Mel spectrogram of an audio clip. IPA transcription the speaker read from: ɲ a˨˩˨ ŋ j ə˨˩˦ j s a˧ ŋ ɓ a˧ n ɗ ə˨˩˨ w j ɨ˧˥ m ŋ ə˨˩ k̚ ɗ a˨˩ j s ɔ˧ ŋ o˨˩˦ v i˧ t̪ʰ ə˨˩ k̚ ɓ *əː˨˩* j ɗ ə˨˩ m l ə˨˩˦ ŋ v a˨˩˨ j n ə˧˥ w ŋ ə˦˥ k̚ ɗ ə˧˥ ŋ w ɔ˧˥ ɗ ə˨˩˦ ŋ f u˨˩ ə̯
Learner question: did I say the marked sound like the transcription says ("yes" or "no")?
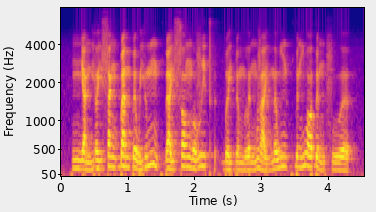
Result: no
